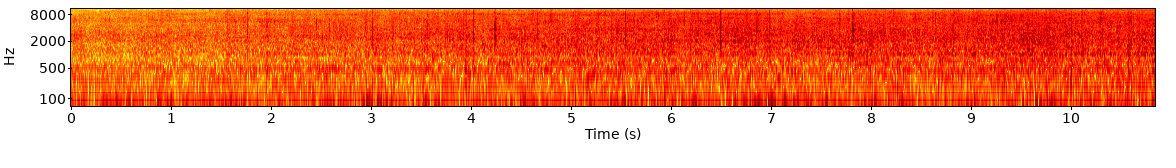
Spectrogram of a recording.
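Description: OO gauge model trains, among them a Hornby Terrier tank engine, running on the track: a steady rumble and whirr of wheels and motors, with a few sharp clicks.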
